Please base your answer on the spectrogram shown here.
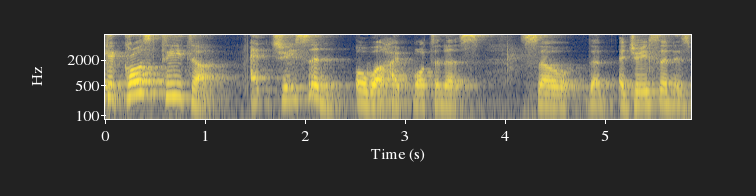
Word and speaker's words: hypotenuse: the 90 degrees what do you call that pronounce it right not people potables what I call it hypotenuse yes that's the longest side of the triangle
